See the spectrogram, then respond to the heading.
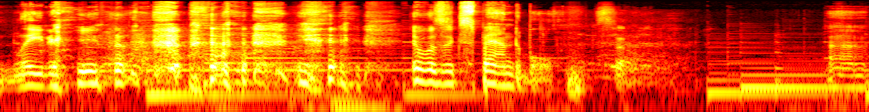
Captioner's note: laughter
